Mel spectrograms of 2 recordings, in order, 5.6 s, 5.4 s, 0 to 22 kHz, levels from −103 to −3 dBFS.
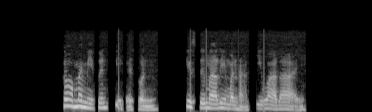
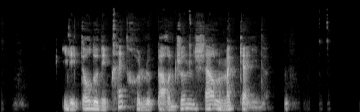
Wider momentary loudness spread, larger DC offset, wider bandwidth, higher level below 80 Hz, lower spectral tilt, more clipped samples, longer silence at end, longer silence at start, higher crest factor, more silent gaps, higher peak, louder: second, 10 LU vs 23 LU; neither; second, 7 kHz vs 13.5 kHz; first, -60 dBFS vs -74 dBFS; first, -10 dB/octave vs -5.5 dB/octave; neither; about the same, 1 s vs 1.05 s; about the same, 0.95 s vs 0.95 s; second, 16 dB vs 24 dB; first, 1.64-1.73 s, 2.03-2.07 s, 2.39-2.79 s, 3.78-3.84 s vs 4.14-4.27 s; second, -18 dBFS vs -10 dBFS; about the same, -33 LUFS vs -31 LUFS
